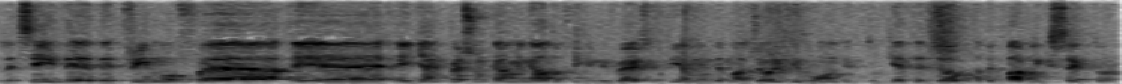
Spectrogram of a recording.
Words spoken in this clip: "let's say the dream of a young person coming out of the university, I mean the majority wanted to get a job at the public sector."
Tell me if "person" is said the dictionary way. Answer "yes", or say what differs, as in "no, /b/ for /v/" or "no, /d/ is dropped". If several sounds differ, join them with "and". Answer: yes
